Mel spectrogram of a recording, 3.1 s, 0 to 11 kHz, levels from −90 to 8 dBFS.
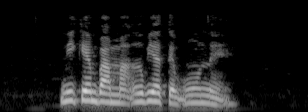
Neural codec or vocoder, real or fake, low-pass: none; real; 7.2 kHz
